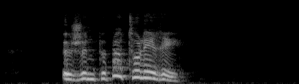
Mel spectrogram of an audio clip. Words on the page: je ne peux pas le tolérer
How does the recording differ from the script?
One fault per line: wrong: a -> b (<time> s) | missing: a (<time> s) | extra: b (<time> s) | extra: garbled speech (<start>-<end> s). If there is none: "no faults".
missing: pas (1.1 s)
